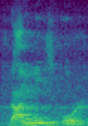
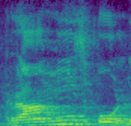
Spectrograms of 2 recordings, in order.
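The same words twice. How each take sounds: First: Said in the usual way. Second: Very slow, every word set apart; slow model sentence. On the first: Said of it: "Ram হচ্ছে বৃদ্ধ". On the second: Shown as a demonstration. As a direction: dictate it slowly to the class. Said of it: "আমি যদি বলি". (ধীরে ধীরে স্পষ্ট করে বলা উদাহরণ)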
